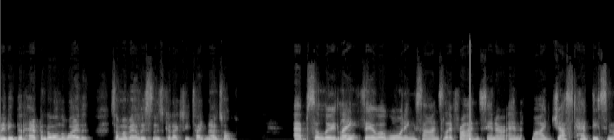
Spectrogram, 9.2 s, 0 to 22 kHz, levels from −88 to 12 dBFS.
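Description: At 7.04 s the speech is cut by a single violent bang, the mark of invalid numbers at full scale. A calculation in the processing chain returned infinite or undefined values, and these were pinned to the largest positive or negative value for one block about 12 ms long, which fits a 512-sample block. Because the block is so brief, its two full-scale edges merge into one loud bang rather than a separate pop at each end. Unlike an ordinary click or clipped peak, it bears no relation to the level of the surrounding speech and sits flat far beyond its peaks.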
